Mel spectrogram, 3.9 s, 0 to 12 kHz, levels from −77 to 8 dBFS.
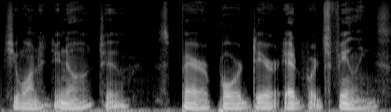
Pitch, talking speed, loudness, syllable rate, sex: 100 Hz, 155 wpm, -19 LUFS, 4.0 syllables/s, male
